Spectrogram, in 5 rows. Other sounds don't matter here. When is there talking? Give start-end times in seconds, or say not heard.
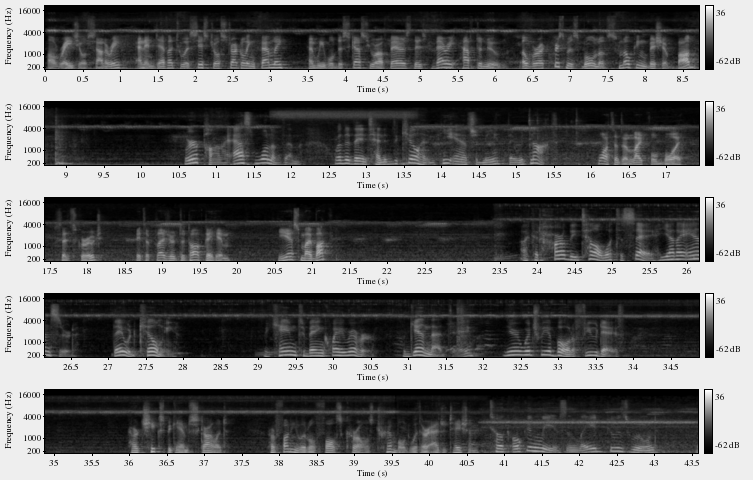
0.0-8.8, 10.6-19.9, 20.6-21.3, 23.8-27.9, 29.1-33.9, 36.0-43.5.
